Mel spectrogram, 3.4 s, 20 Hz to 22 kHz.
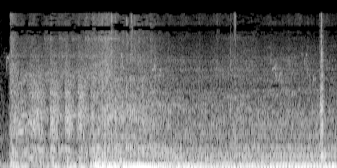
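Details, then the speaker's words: Citroën C6 (same on Peugeot/Citroën) after the incessant warning beep was silenced by disabling the small buzzer speaker: starter whirs, engine catches and settles into a steady idle with no chime; indicators still work, no beep. "donc les clignotants fonctionnent très bien on a donc plus de bip sonore"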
